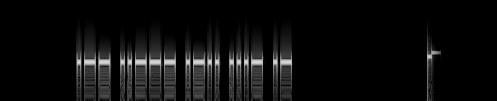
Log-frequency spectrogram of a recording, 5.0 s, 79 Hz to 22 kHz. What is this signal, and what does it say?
Morse code, heard as a keyed tone, about 32 wpm, 700 Hz. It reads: W2LVA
